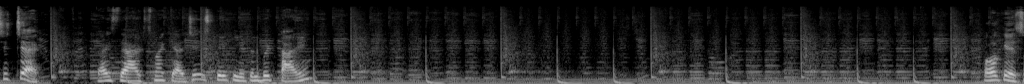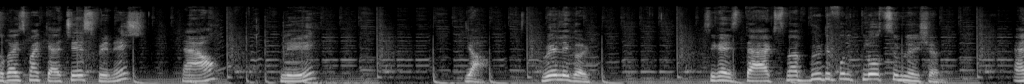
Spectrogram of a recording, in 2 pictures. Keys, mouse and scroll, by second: 12.7-15.8 drag, 17.9 middle click.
